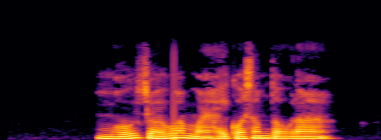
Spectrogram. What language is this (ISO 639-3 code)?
yue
